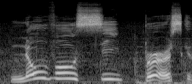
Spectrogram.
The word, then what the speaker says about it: Novosibirsk: So the title of this video says Novosibirsk, that's how you say it, to intimidate and to rob.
